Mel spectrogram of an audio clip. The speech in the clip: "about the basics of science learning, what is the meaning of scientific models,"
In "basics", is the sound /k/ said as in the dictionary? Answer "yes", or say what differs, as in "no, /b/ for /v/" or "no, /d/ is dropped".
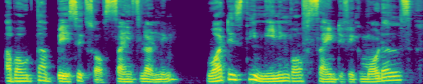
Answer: yes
